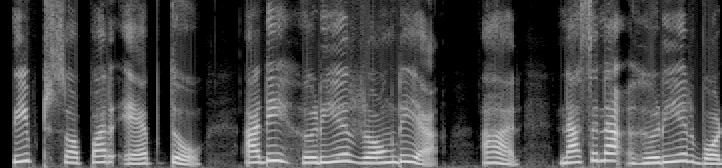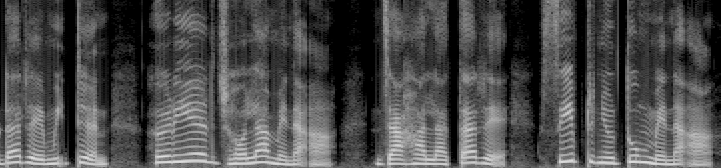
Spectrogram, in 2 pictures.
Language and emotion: Santali, neutral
